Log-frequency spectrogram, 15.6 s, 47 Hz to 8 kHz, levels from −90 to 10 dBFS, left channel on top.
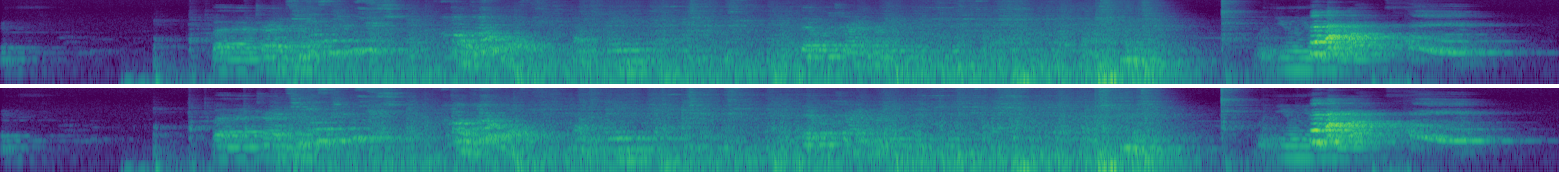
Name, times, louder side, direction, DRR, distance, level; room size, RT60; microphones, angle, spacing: sound 1, 1.2-2.1 2.4-3.1 3.4-3.6 4.1-10.6 10.9-11.8 12.2-13.1 13.7-14.1, equal, 40° right, 0.5 m, -37 dB
voice 1, 2.1-3.1 7.9-9.6 12.5-13.4, left 1 dB, 65° left, -6 dB, 0.8 m, -32 dB
sound 2, 2.7-11.6, right 1 dB, 85° right, 0.6 m, -35 dB
voice 2, 2.8-4.0 4.4-5.0, right 1 dB, 15° right, -13 dB, 1.1 m, -32 dB
voice 3, 4.6-6.5 8.2-8.5 8.7-8.8 9.4-9.6 11.2-11.4 13.1-13.6 13.9-14.6, equal, 20° left, -8 dB, 0.7 m, -24 dB
2.4 x 2.3 x 2.3 m, 1.5 s
head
